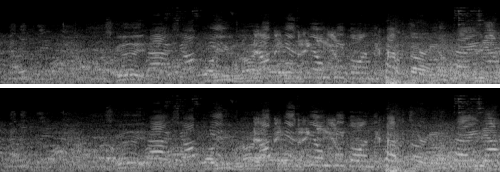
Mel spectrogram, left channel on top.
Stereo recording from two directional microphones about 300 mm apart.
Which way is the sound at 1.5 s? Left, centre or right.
Right.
